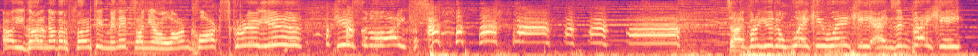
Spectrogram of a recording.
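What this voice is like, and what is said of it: Convincing put-on Scottish accent. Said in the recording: “That was the best Scottish accent I've ever heard you do. ... That was amazing.”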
